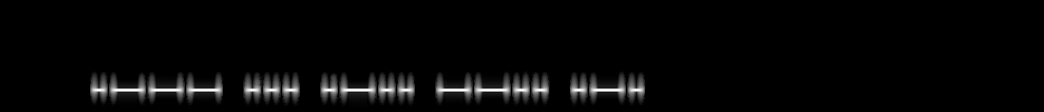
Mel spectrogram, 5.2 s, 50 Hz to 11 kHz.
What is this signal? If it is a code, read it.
Morse code, heard as a keyed tone, about 25 wpm, 700 Hz. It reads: JSLZR
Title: Code Groups - 5 Letters - 25wpm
